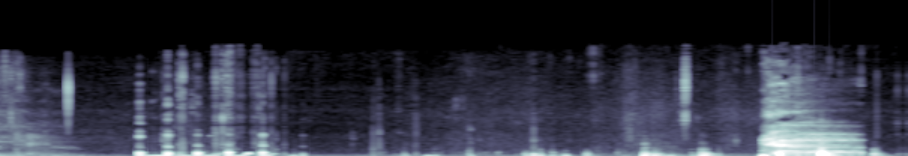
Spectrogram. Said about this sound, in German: Lass uns anstoßen und endlich Bier trinken.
